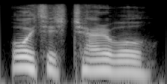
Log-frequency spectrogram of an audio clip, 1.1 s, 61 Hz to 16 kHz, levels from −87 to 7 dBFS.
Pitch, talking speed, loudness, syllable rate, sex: 150 Hz, 215 wpm, -17 LUFS, 6.5 syllables/s, male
